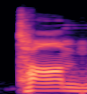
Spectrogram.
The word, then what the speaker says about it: Thom: Was I saying Thom again? Did Has somebody let him know they he misspelled his name? Dude, somebody get a hold of Tom York and be like, "Hey, buddy." Radio Head dude. Radio Head dude. Hey, you misspelled your name. You put a You left an H in there accidentally. Let's go over here.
